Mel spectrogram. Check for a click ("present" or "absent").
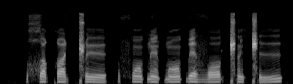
present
